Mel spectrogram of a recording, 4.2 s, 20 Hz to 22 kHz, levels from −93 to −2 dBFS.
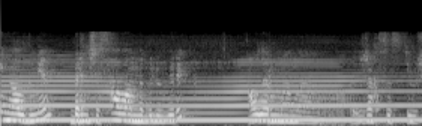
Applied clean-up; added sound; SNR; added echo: none; Wind instrument, woodwind instrument; 1 dB; none.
